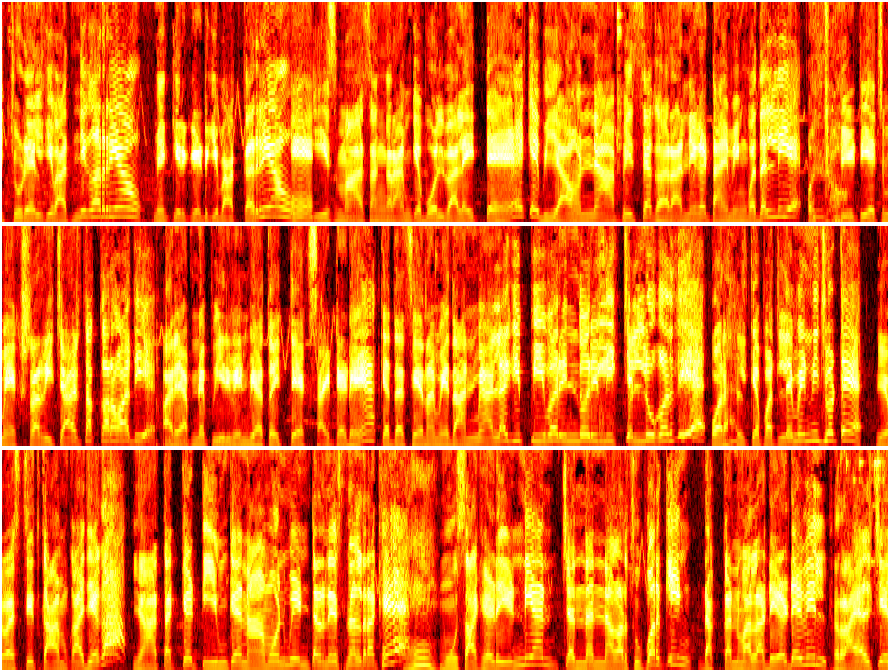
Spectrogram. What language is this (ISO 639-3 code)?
hin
